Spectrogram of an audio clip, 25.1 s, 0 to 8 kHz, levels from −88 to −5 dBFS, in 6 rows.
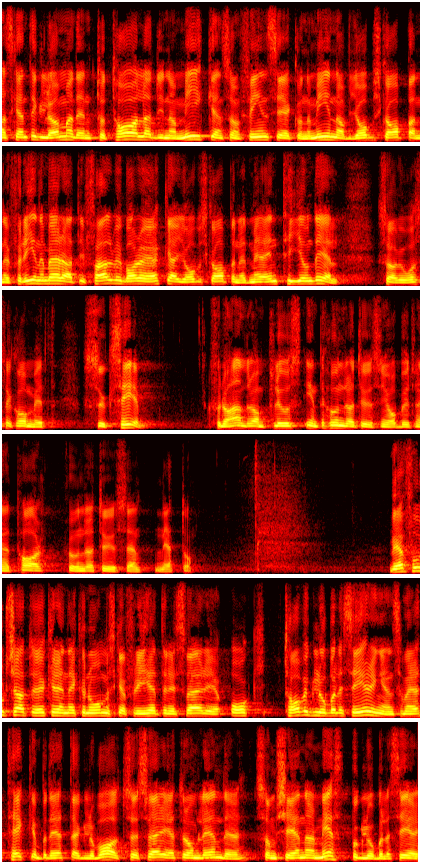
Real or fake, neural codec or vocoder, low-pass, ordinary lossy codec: real; none; none; none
